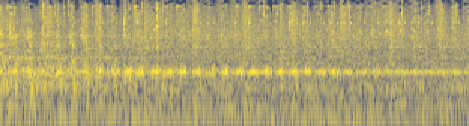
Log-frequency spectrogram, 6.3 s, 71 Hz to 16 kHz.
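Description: Brother ST371HD Strong & Tough mechanical sewing machine stitching through two layers of leather: a steady motor whine with rapid, even needle strokes.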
